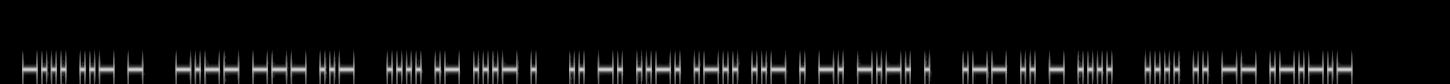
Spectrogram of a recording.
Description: Morse code, heard as a keyed tone, about 25 wpm, 700 Hz. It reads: BUT YOU HAVE INFLUENCE WITH HIM.
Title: Sentences from Top 1100 Words 25wpm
